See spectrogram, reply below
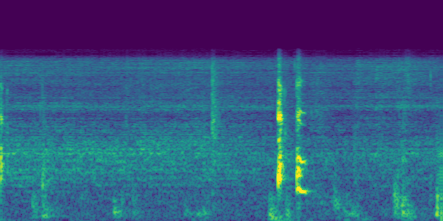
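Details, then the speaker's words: Two short, sharp hiccups from a young infant over a steady whooshing sea-sound background; ordinary baby hiccups. "Someone has the hiccups."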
